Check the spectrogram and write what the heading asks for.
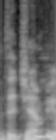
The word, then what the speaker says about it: djembe: We have a djembe over there. Do you want to play the djembe? No. Am I saying it right? Djembe? Sounds right. When a D and a J go together, I'm confused.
